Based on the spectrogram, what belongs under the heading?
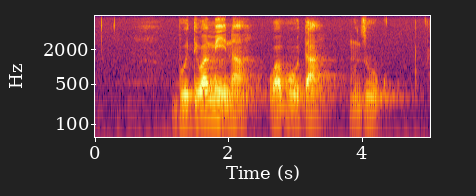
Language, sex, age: Tsonga, male, 21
